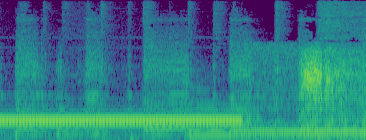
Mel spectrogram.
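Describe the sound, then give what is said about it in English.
Telephone tones while checking voicemail: a long, steady tone that shifts to lower overlapping tones partway through, followed near the end by a brief, brighter burst. “Let's check Adam's voicemail, brought to you by eVoice.”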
